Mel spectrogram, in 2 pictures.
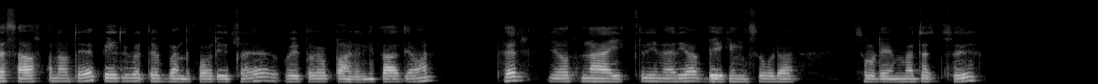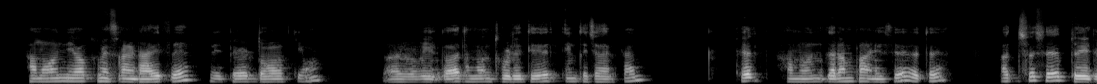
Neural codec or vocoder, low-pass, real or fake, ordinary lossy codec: codec, 32 kHz, 1.9 kbps, SNAC; 14.4 kHz; fake; none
